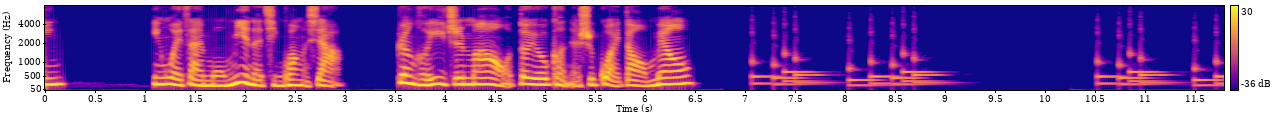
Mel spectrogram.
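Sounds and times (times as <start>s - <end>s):
speech: 0.0s - 0.2s, 1.1s - 7.2s
phone ringtone: 10.5s - 11.7s.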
